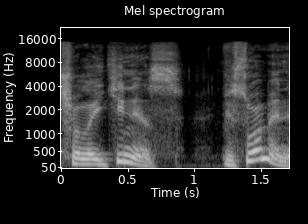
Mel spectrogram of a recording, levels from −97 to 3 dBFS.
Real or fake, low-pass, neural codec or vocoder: real; 14.4 kHz; none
